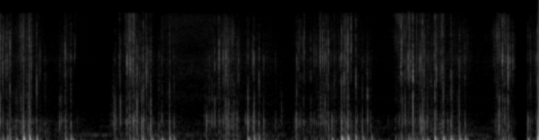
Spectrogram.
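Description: Bare fingertips poking out of fingerless gloves scratch and rub the side of a small, soft, hollow black pebbled leather pencil case with a metal zipper, its contents not visible. The sound comes in close, dry, crunchy bursts of scratching and rubbing, separated by brief quiet pauses. It is heavy and muffled in the lows, with little brightness.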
